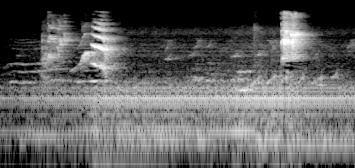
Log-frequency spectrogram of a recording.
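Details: Black francolin (kala teetar) calling at night: three harsh, scratchy broadband notes, two close together near the start and a loud one about two seconds later, over a steady low hum.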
